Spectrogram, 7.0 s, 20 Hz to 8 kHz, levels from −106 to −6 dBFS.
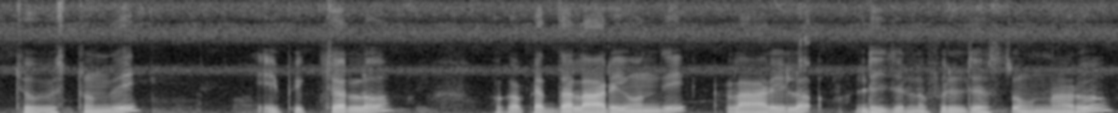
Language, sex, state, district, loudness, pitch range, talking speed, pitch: Telugu, male, Andhra Pradesh, Guntur, -37 LUFS, 110-125 Hz, 130 wpm, 115 Hz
